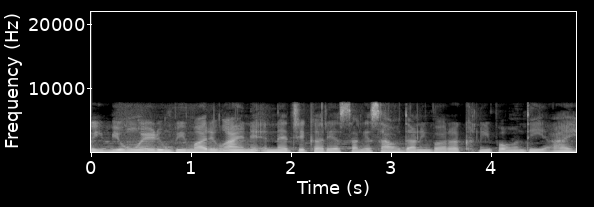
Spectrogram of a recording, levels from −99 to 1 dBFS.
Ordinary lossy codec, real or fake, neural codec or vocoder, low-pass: none; real; none; none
